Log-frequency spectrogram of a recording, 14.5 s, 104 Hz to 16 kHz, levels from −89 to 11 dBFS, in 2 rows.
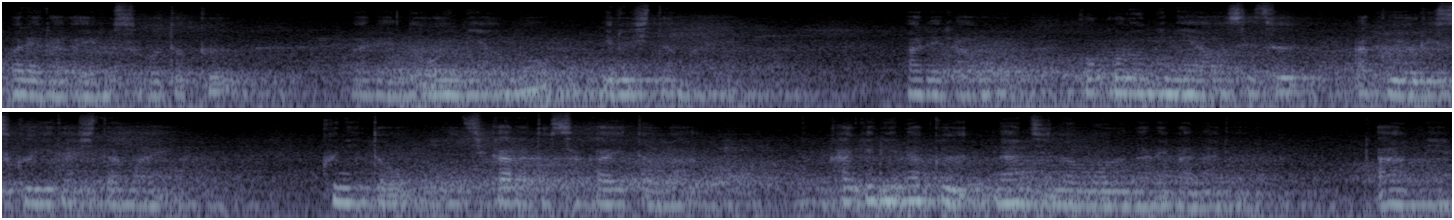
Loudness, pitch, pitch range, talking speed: -36 LUFS, 200 Hz, 195-210 Hz, 270 characters per minute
